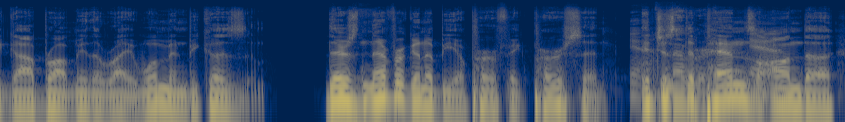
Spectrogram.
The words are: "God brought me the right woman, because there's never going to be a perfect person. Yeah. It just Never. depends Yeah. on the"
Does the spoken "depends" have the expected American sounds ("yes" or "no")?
yes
